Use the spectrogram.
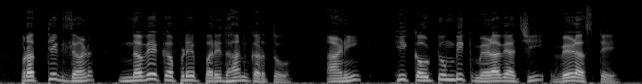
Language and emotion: Marathi, neutral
